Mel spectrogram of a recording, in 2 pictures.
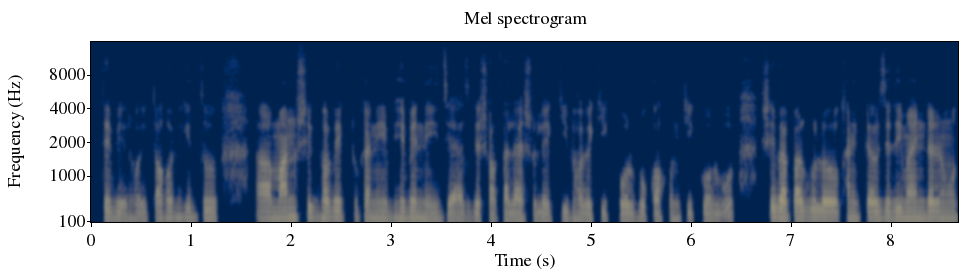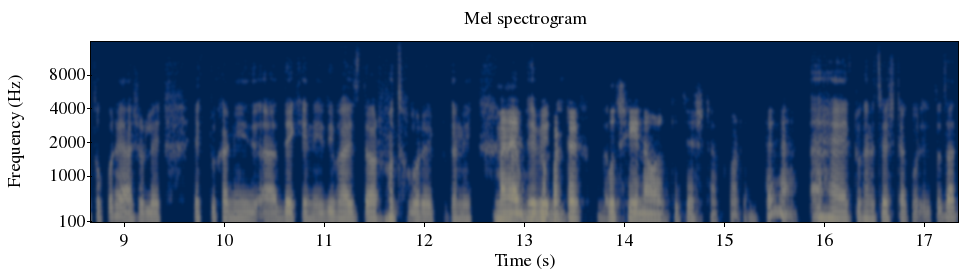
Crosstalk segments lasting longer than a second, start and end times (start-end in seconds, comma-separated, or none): none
